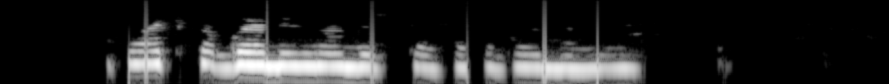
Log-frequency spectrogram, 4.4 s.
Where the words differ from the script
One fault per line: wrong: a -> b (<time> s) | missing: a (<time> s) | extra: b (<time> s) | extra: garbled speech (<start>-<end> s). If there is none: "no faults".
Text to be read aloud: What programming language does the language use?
wrong: language -> programmer (2.4 s)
